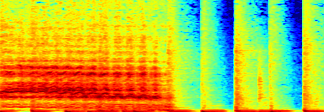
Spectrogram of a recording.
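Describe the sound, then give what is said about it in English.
A horse neighs with one loud, quavering high whinny, followed by a few short breathy bursts, alone without talk. “Horse.”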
